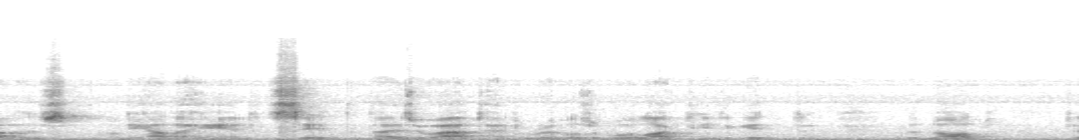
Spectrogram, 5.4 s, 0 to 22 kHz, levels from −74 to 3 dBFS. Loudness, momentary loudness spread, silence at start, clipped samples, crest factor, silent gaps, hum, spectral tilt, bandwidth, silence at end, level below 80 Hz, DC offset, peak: -38 LUFS; 13 LU; 0 s; under 0.1%; 20 dB; none; none; -3 dB/octave; over 20 kHz; 0 s; -52 dBFS; under 0.1%; -18 dBFS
